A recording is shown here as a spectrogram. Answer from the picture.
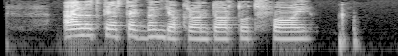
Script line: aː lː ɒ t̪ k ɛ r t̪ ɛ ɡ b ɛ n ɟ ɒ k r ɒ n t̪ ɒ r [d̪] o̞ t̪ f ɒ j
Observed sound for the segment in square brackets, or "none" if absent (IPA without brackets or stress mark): t̪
